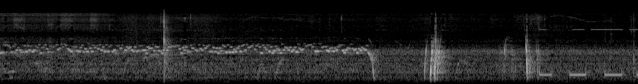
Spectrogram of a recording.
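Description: BITX40 40-metre SSB transceiver receiving through its speaker over a bed of band hiss. At first a signal of rapidly hopping tones warbles; it drops away in a falling whistle about halfway through as the tuning control is turned, and brief whistles sweep past. Near the end a Morse code (CW) signal comes in as a keyed tone of short and long beeps.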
